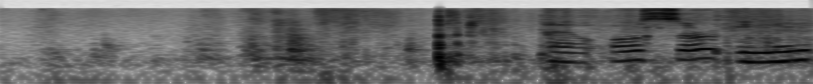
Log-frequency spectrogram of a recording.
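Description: A cardboard box lid slides and scrapes open.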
